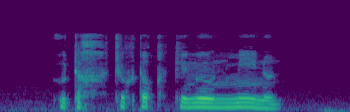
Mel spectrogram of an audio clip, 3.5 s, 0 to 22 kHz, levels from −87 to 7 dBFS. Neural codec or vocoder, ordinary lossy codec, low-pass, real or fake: none; AAC, 48 kbps; 7.2 kHz; real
